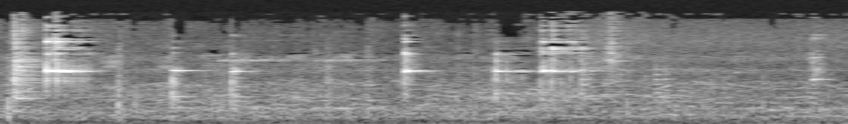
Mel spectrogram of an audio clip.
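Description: Glassware clinking: a string of about eight light, short clinks, each with a brief high ring, scattered through the background of a busy drinking hall.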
